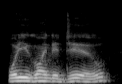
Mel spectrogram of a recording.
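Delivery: usual speaking voice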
